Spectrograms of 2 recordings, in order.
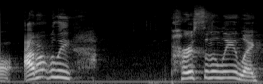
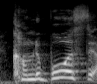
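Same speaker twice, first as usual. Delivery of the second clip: put-on higher-pitched, amateur Boston accent; attempted Boston accent; 6 semitones higher, 4 dB louder than usual. Woman quoting a man from Boston, attempted Boston accent. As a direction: have a clumsy go at a Boston accent. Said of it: "I don't know the accents".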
